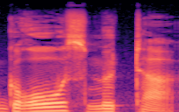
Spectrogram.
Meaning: nominative/accusative/genitive plural of Großmutter
- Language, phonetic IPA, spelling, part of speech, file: German, [ˈɡʁoːsˌmʏtɐ], Großmütter, noun, De-Großmütter.ogg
